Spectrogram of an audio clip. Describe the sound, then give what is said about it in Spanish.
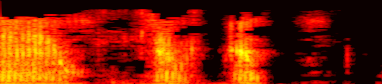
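A voice imitates pigs grunting and snoring, like a farm full of pigs: three rough, low, guttural bursts, the first longest, followed by a couple of faint short snuffles. “Se ponen a roncar, que parecen muchas veces una granja de cerdos. De los gruñidos, ronquidos así que hacen...”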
